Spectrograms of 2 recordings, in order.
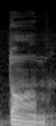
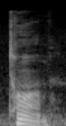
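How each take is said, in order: First: The t is released without a puff of air. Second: The t is released with a puff of air. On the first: "then I'm going to do it with the ta" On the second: "I'm going to do it with the T"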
